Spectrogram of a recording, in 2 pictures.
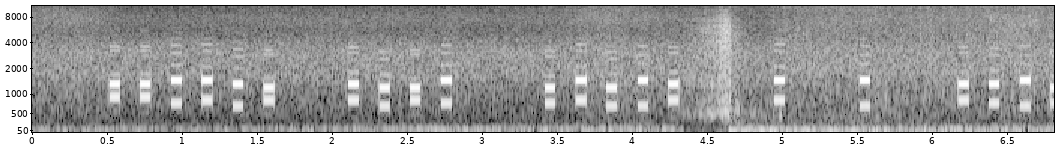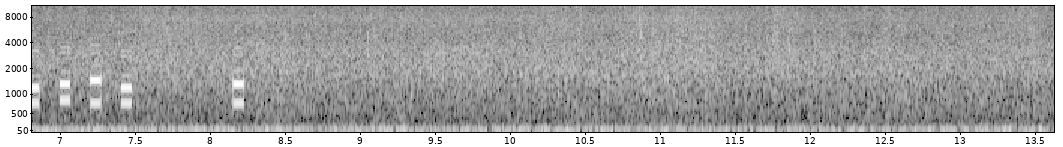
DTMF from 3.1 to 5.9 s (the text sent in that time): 49138 9 3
